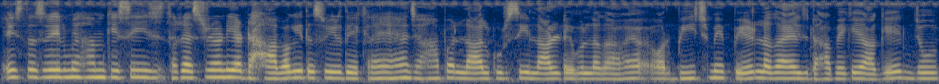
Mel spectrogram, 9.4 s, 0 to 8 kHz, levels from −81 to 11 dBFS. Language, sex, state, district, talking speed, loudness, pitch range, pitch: Hindi, female, Chandigarh, Chandigarh, 210 wpm, -15 LUFS, 205-235 Hz, 215 Hz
